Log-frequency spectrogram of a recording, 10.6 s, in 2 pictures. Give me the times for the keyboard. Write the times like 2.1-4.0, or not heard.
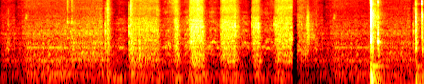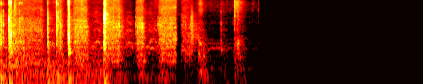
4.6-6.7.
